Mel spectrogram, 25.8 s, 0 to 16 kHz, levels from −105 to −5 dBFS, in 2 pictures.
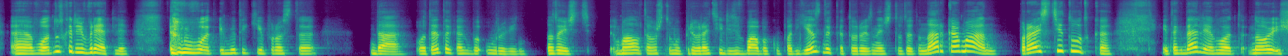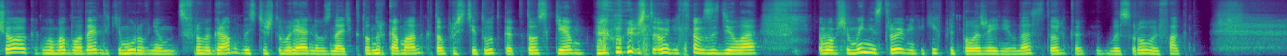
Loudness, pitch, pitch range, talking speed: -16 LUFS, 200 Hz, 185-220 Hz, 180 wpm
